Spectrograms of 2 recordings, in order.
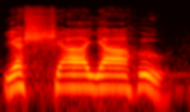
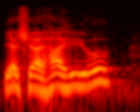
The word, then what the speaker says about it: Yeshayahu: It sounds a little bit like Yeshua, but it's Yeshayahu. Repeat after me. Yeshayahu.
